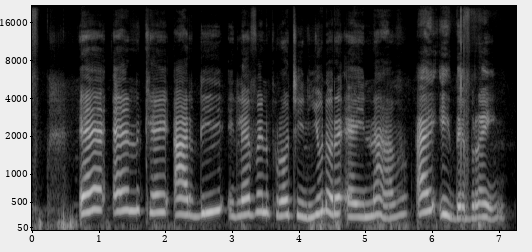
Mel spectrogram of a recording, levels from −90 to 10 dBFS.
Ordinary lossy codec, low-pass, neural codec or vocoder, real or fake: none; none; vocoder, 44.1 kHz, 128 mel bands, Pupu-Vocoder; fake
